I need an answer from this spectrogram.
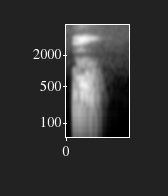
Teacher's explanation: M before a consonant at the end of the word, as the M is eaten, is nasal.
